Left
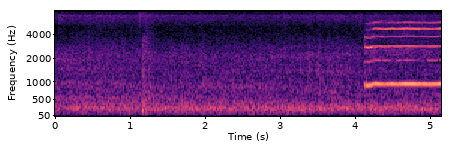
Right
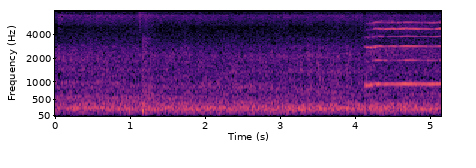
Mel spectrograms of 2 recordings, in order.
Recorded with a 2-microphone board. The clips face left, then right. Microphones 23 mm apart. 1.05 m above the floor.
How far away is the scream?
About 3.5 m.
